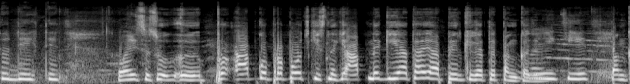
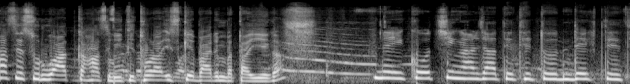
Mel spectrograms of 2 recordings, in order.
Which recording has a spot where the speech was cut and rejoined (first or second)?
second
